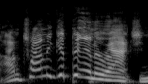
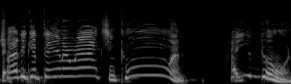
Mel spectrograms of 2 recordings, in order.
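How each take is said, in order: First: Raised, fast, eager push; a hint of mock pleading; pushing for interaction. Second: Much higher, fast, softer pleading voice; hammed-up begging for chat; mock pleading push. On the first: Host on livestream, eagerly pushing viewers to interact. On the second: Host begging stream viewers to chat, in squeaky mock pleading. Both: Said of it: "You see, I'm pushing".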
